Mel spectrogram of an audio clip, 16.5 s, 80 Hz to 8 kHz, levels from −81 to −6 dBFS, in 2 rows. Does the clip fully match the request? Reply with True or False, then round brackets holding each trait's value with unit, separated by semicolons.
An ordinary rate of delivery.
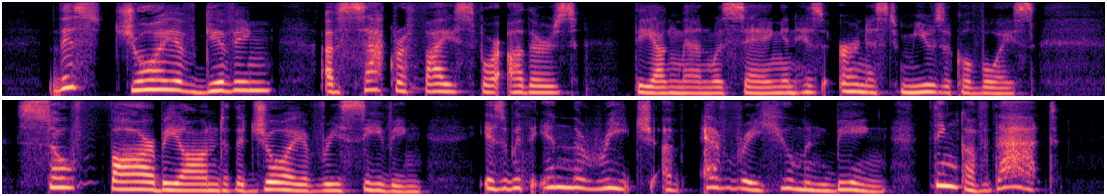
False (130 wpm)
